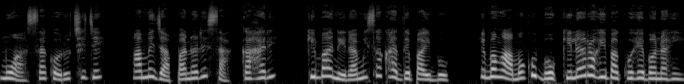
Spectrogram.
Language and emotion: Odia, fearful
